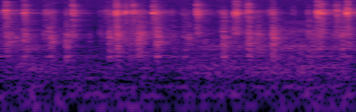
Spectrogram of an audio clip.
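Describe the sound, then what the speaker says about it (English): Rapid, loud clicking keystrokes from a very noisy computer keyboard, typed in a steady irregular patter of sharp taps close to the microphone, with no voice over them. "I can go ahead and demonstrate the keyboard clicking now"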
